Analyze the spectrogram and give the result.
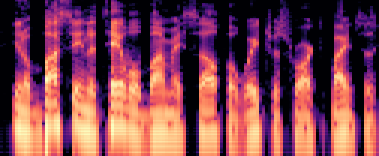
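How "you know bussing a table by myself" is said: ordinary delivery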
